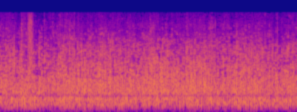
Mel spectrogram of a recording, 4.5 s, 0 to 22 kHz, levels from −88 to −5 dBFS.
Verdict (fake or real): real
